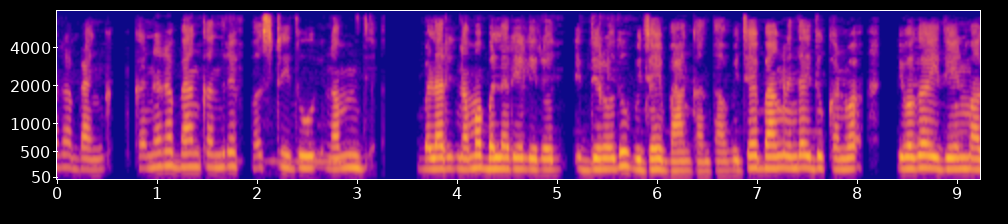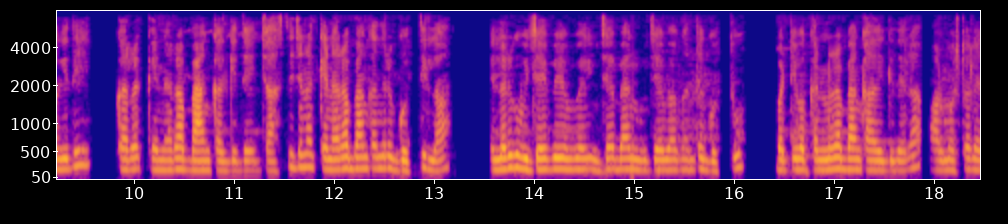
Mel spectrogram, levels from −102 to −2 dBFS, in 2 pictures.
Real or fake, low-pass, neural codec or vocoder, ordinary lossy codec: real; 7.2 kHz; none; none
